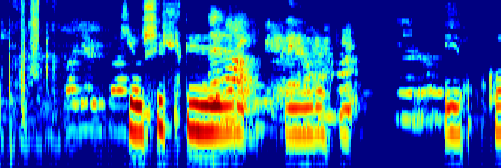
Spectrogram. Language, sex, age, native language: Icelandic, male, 10, Icelandic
